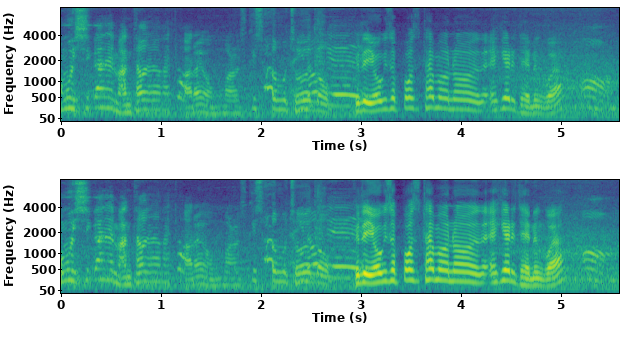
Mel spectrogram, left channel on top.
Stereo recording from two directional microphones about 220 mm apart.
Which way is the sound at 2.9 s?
50° right (ahead or behind).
